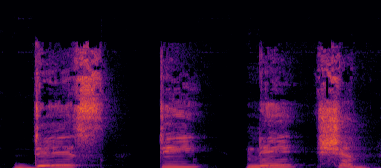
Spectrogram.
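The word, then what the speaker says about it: destination: है टी आईयू एन अगर आपको इंग्लिश में कहीं पर टी आईयू एन लिखा मिले तो इसे पढ़ना होता है हमें सन क्या पढ़ना होता है सन तो मीनिंग बन गई डेस्टी नेशन डेस्टिनेशन डेस्टिनेशन का मतलब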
